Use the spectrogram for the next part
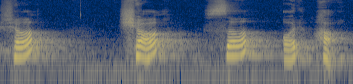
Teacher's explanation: जब उच्चारण करते हैं तो जो श्वास वायु है वो रगड़ करके बाहर निकलती है, इसलिए इनको ऊष्म व्यंजन कहा है।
